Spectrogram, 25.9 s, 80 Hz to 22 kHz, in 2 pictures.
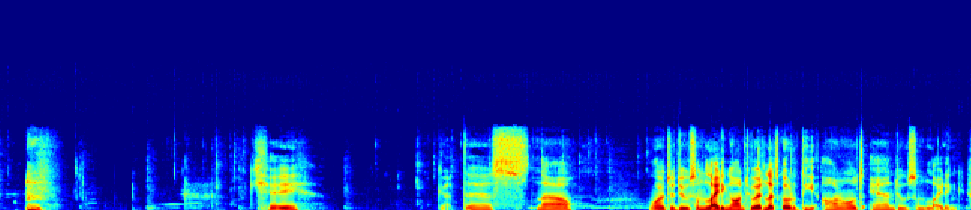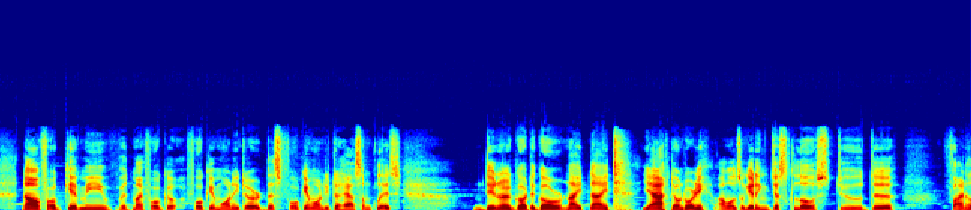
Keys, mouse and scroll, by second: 0.2 alt+click, 3.0 alt+middle click, 3.2 alt+right click, 3.4 alt+click, 5.3-5.6 alt+scroll down 4, 5.6 alt+middle click, 5.9 alt+right click, 6.1 alt+click, 6.6 alt+middle click, 6.9 alt+scroll down 3, 7.2 alt+click, 7.6 alt+middle click, 7.8 alt+right click, 8.0 alt+click, 8.4-9.1 alt+scroll down 5, 8.6 alt+right click, 9.1 alt+click, 9.3 alt+right click, 9.6 alt+click, 11.1 double click.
